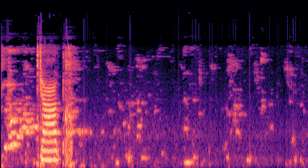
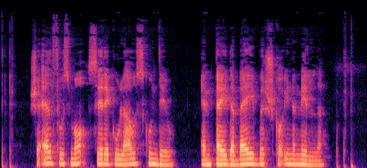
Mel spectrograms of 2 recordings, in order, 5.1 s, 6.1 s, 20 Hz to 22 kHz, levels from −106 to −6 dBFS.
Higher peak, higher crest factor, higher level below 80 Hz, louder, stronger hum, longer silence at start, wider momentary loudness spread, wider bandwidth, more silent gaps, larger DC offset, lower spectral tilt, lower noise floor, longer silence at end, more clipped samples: about the same, -2 dBFS vs -4 dBFS; about the same, 20 dB vs 18 dB; about the same, -50 dBFS vs -50 dBFS; first, -17 LUFS vs -22 LUFS; neither; about the same, 0.05 s vs 0.05 s; first, 26 LU vs 13 LU; about the same, 9.6 kHz vs 9 kHz; neither; neither; second, -4 dB/octave vs -7 dB/octave; about the same, -49 dBFS vs -47 dBFS; about the same, 0.1 s vs 0.2 s; neither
